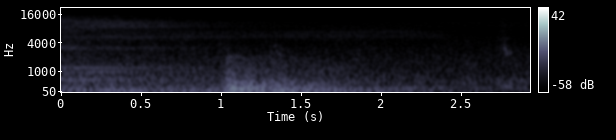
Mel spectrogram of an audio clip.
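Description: A heavy splash hits water.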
